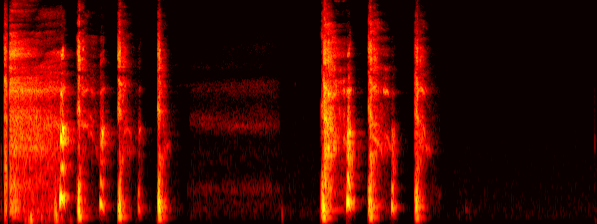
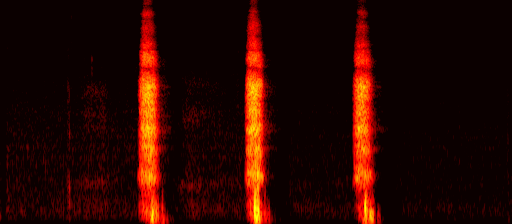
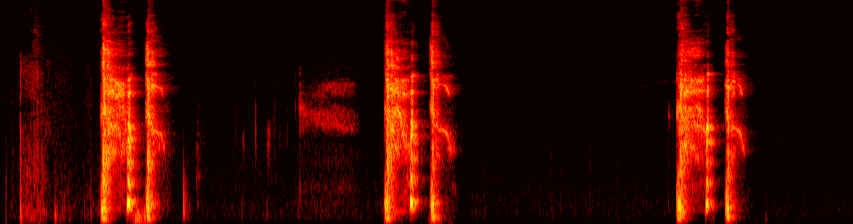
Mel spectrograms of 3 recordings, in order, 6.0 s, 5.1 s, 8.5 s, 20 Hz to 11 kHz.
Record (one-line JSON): {"cough_length": "6.0 s", "cough_amplitude": 21795, "cough_signal_mean_std_ratio": 0.29, "exhalation_length": "5.1 s", "exhalation_amplitude": 18113, "exhalation_signal_mean_std_ratio": 0.23, "three_cough_length": "8.5 s", "three_cough_amplitude": 18125, "three_cough_signal_mean_std_ratio": 0.28, "survey_phase": "beta (2021-08-13 to 2022-03-07)", "age": "45-64", "gender": "Female", "wearing_mask": "No", "symptom_cough_any": true, "symptom_runny_or_blocked_nose": true, "symptom_sore_throat": true, "symptom_onset": "3 days", "smoker_status": "Never smoked", "respiratory_condition_asthma": false, "respiratory_condition_other": false, "recruitment_source": "Test and Trace", "submission_delay": "1 day", "covid_test_result": "Positive", "covid_test_method": "RT-qPCR", "covid_ct_value": 22.9, "covid_ct_gene": "N gene"}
